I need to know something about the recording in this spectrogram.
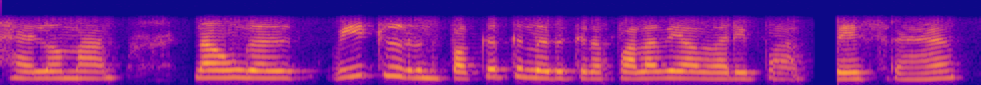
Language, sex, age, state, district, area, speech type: Tamil, female, 18-30, Tamil Nadu, Tiruvallur, urban, conversation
